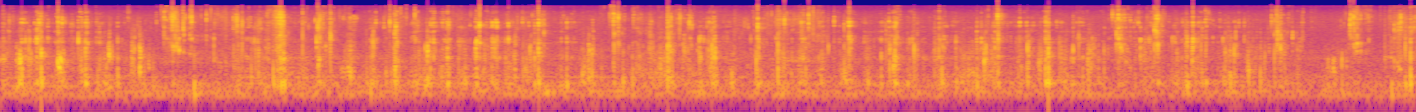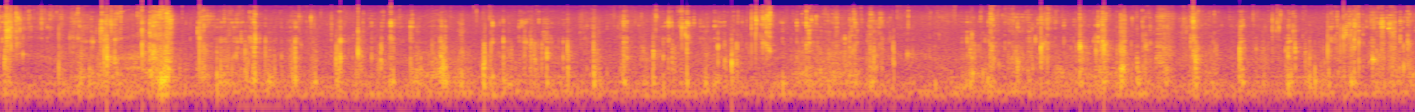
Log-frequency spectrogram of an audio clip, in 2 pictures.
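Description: Close-miked chewing and wet mouth smacking on cheese-sauce-covered crinkle-cut fries, a steady run of sharp, wet clicks throughout.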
